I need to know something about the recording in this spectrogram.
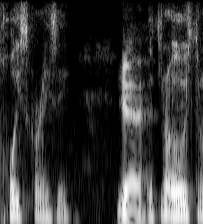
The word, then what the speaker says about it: Royce Gracie: it's like it's like all the R's they pronounce it Like H so it's not Royce Gracie it's hoist crazy yeah it throws like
